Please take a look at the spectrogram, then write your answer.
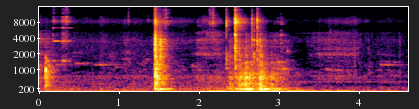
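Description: A metal spoon clinks against a pot of masala tea as it is stirred, with a few sharp taps and a softer scraping swirl close by, and no talk.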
